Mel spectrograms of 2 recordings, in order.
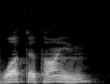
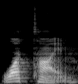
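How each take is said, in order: First: "what time" with both T sounds said apart; "what time" pronounced with a separate T at the end of "what" and at the start of "time"; careful double T. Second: "what time" with the two T sounds merged into one; "what time" said as "wha-time", one T only; single T. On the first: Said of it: "مش بنقول what time". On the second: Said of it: "بننطقهم تي واحدة بس". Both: Shown as a demonstration.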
